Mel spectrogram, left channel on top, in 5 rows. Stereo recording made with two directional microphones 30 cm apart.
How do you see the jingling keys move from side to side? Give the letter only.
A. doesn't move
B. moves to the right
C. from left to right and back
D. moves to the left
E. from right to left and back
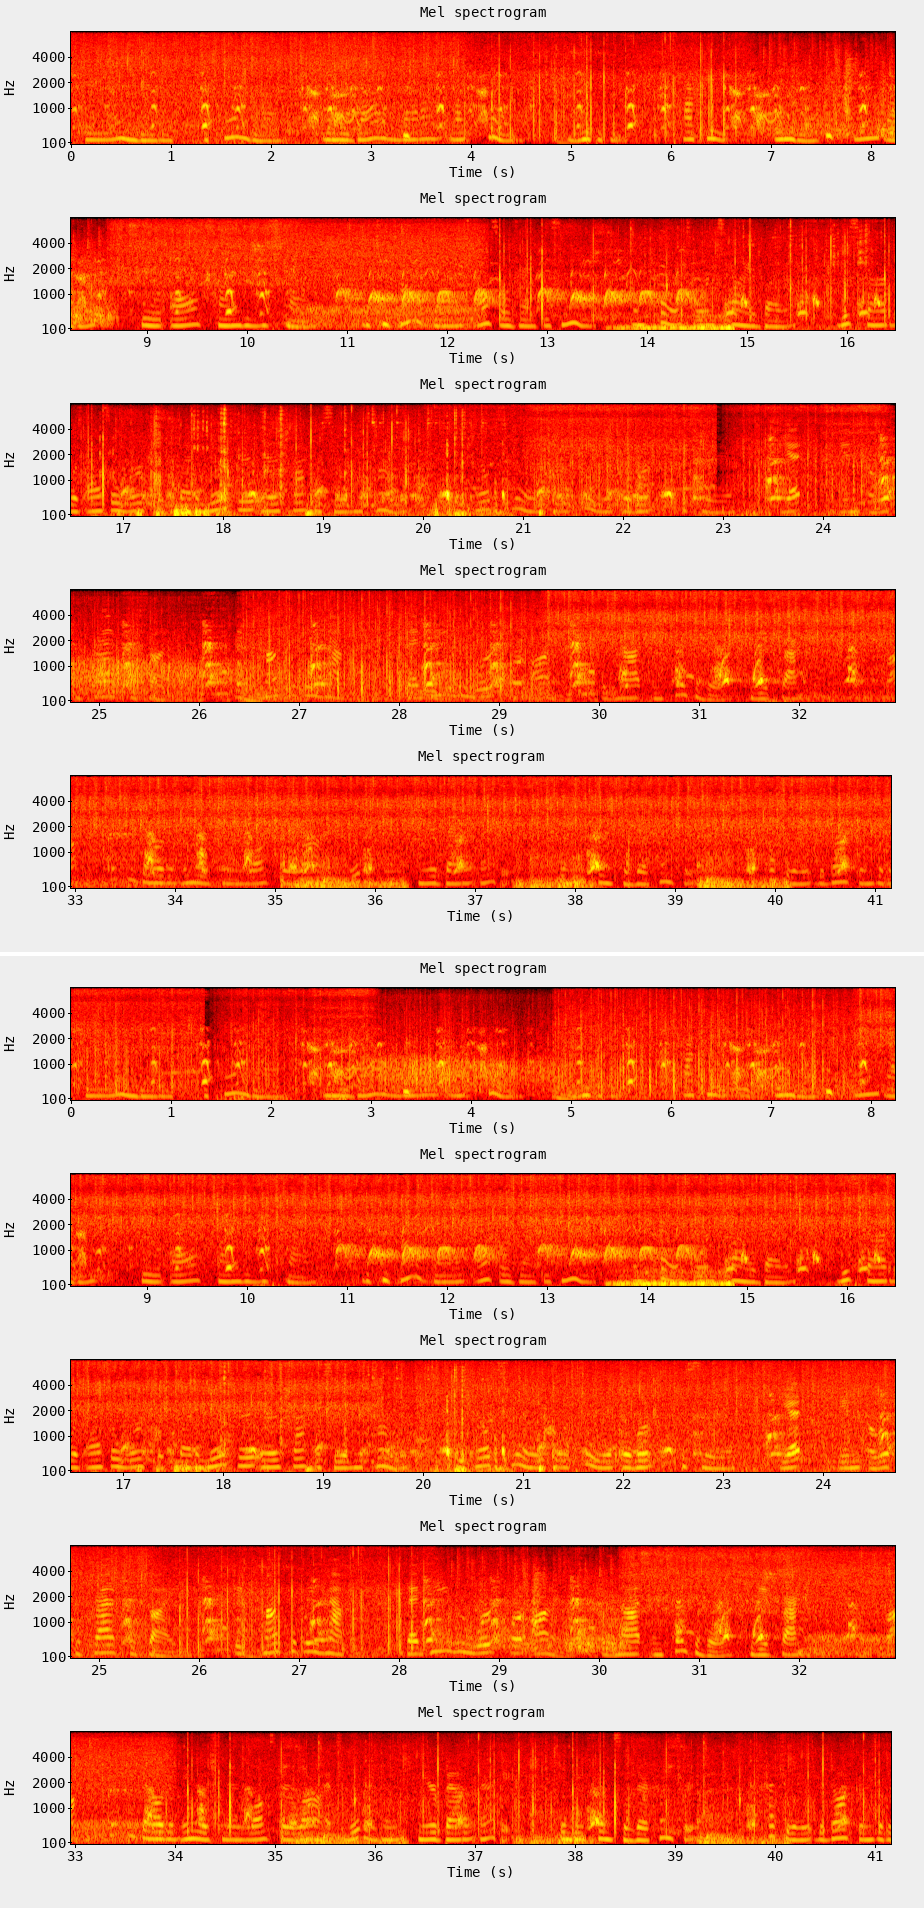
E.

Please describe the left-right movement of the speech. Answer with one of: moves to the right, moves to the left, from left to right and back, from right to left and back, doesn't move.
moves to the right.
